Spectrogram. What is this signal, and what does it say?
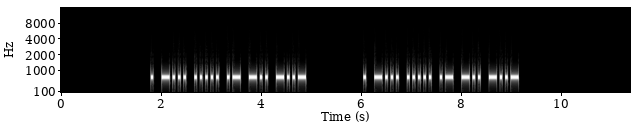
Morse code, heard as a keyed tone, about 22 wpm, 700 Hz. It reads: EB5ADX EB5ADX
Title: DXCC-100 Call Signs - 6 Characters - Repeated 2x - 22wpm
